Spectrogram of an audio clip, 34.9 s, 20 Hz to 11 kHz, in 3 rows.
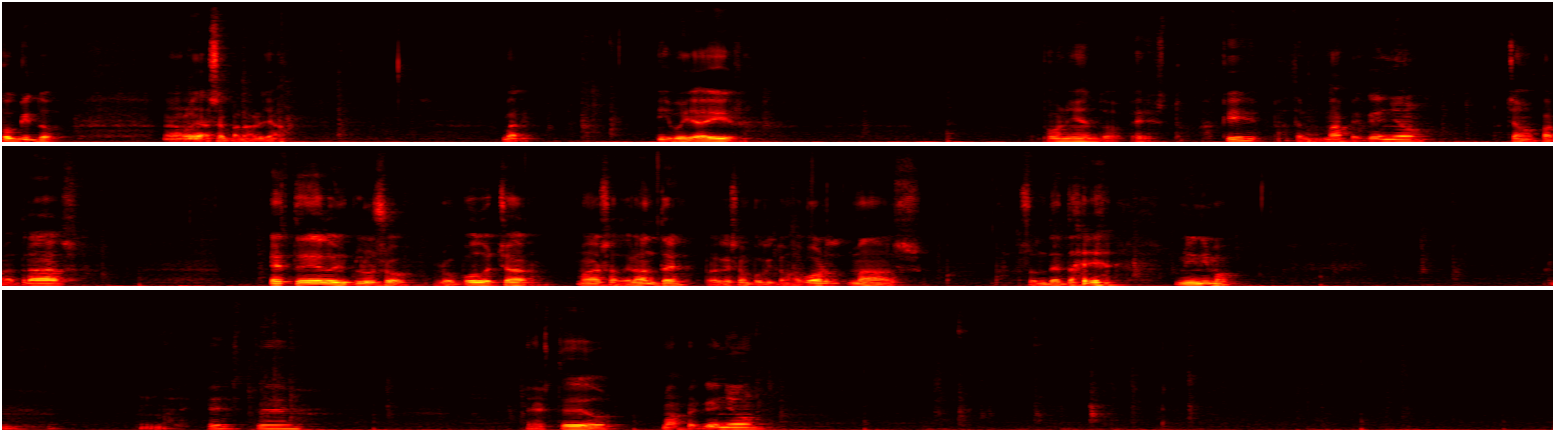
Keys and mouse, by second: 1.3 l, 2.7-4.3 right drag, 4.3 shift+d, 5.6 click, 5.8-7.1 shift+middle drag, 7.1-9.9 drag, 9.3 s, 10.0-11.6 shift+middle drag, 10.7 g, 11.6 click, 12.2 g, 12.8 click, 13.0 right click, 13.4 Tab, 13.8-15.6 shift+middle drag, 15.6 click, 16.6-21.6 middle drag, 17.4 b, 17.6 Tab, 20.8 g, 21.6 click, 25.2 shift+d, 26.2 shift+click, 26.3 shift+middle click, 27.2 s, 28.1 click, 28.2-29.8 middle drag, 28.8 g, 29.8 click, 30.3 alt+q, 30.8-33.5 shift+middle drag, 31.6 z, 33.1 r, 33.5 click, 33.6 g, 34.7 click.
